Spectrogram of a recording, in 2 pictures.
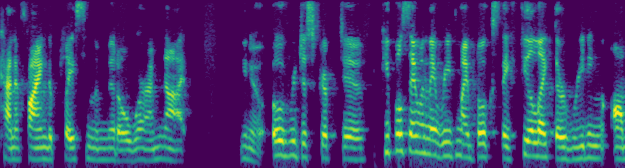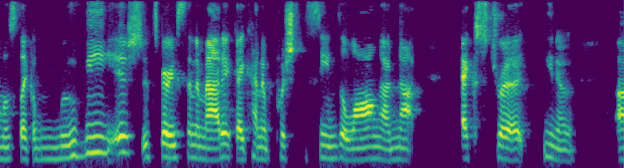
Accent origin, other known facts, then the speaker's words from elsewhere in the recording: Napa, California, United States; I was raised in Napa, California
